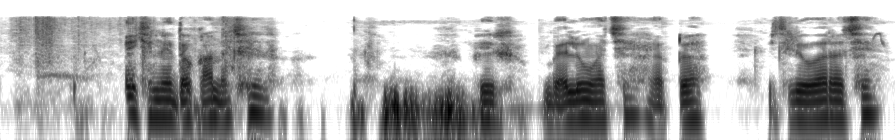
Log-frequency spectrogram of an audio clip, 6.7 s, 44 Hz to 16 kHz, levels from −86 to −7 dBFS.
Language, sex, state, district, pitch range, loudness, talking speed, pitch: Bengali, male, West Bengal, Malda, 115-135 Hz, -19 LUFS, 80 wpm, 120 Hz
